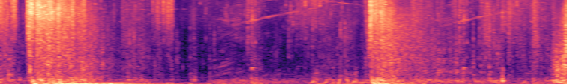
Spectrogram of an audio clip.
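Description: Wooden walls and ramps are placed with quick clattering knocks.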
